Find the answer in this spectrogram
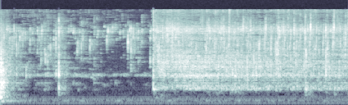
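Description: Chopped garlic and onion frying in hot oil with scattered small pops, then about two seconds in a sudden steady sizzle as raw pork goes into the oil.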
